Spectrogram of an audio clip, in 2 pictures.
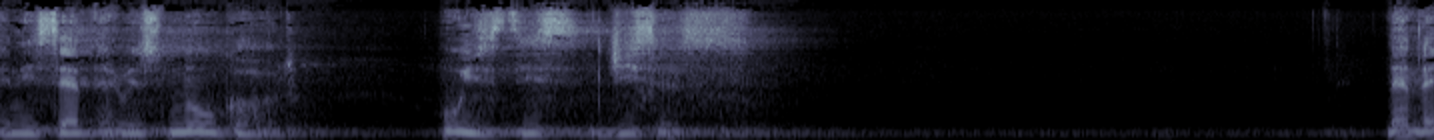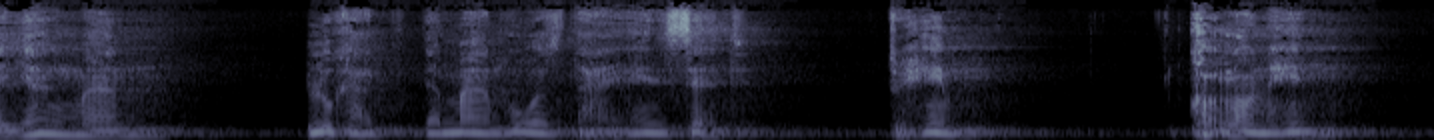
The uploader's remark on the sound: Preached at the Qodesh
